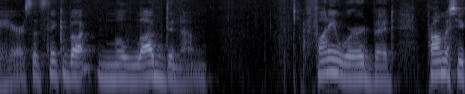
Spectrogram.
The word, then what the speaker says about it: molybdenum: So let's think about molybdenum. Funny word, but promise you can say it. So molybdenum. It's spelled like Molly, but it's like molybdenum.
